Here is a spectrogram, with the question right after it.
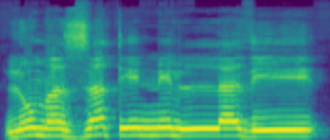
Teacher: نون کو لام میں ملا دیں گے، نون لام زیر نل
